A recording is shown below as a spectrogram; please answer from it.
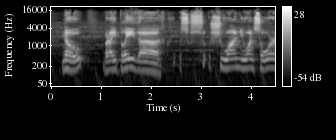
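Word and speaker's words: Xuan-Yuan: but i play the shuwan yuan sword i think it's pronounced sean juan sword i have one here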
